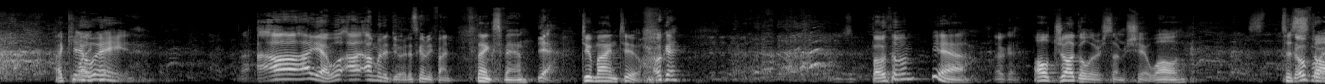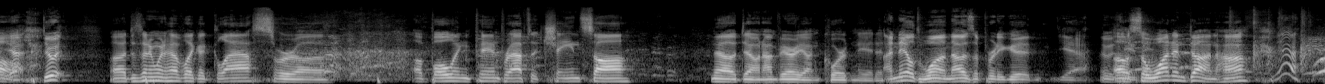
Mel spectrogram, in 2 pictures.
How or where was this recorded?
live audience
